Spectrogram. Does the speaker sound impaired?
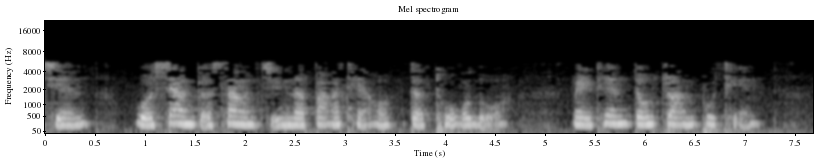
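Yes: ALS; hand weakness, cannot write, type or grasp, arm muscle atrophy, cause unknown, year of immunoglobulin injections; slower speech, quieter voice.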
